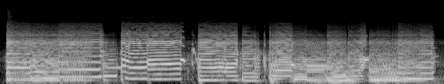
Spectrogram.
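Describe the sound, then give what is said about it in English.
Electric guitar played through a Maxon SD9 distortion pedal, with loud, overdriven notes and chords that move up and down in a continuous melodic phrase, heard alone. “my dry sound is essentially just this Maxon SD9, which I love. Let's hear that.”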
